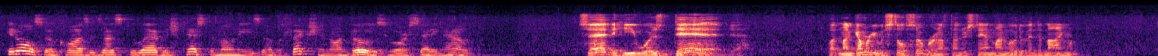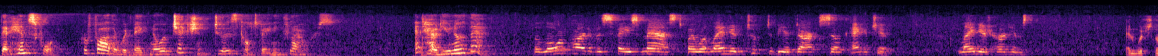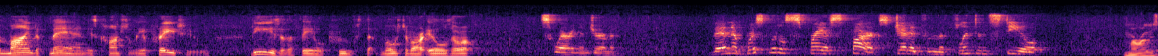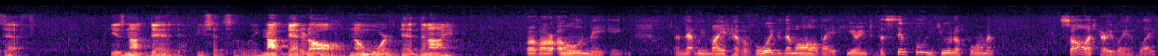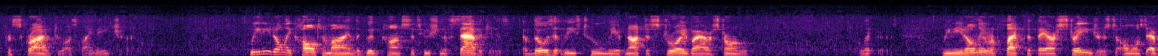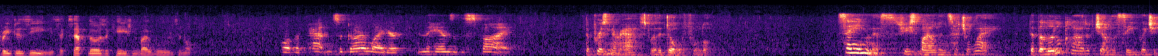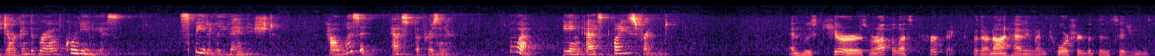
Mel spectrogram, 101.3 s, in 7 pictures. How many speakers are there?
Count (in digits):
5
